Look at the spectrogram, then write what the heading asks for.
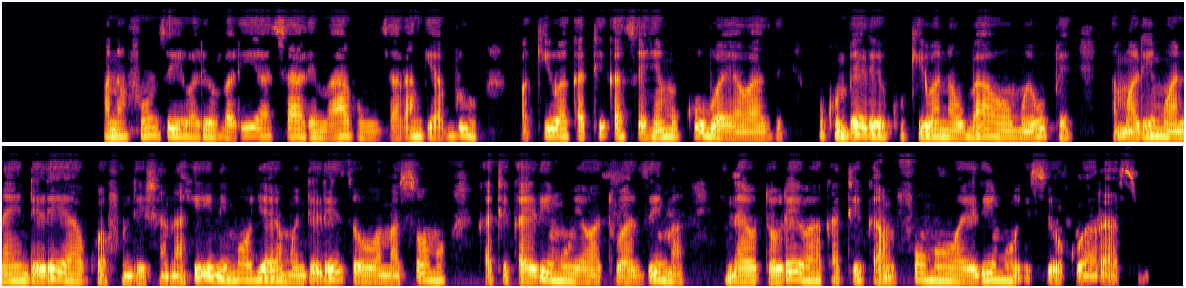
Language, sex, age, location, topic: Swahili, female, 36-49, Dar es Salaam, education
